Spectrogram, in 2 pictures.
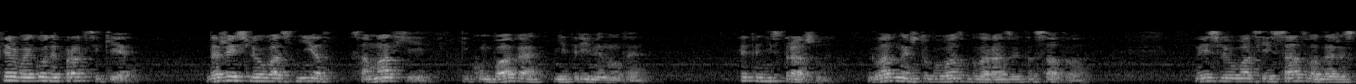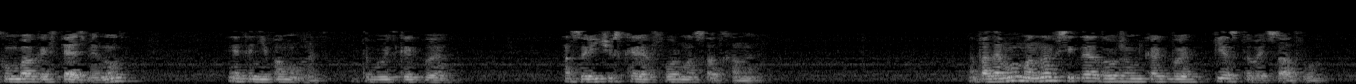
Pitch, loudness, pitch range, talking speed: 125 Hz, -31 LUFS, 110-145 Hz, 120 wpm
